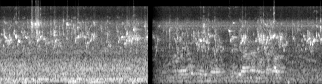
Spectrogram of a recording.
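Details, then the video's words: Budgerigars squawking and chirping, high busy chatter that drops out briefly after three seconds and resumes as a softer, scattered twitter. "Australian parrots voice ☺️ Parrots very happy 😊"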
